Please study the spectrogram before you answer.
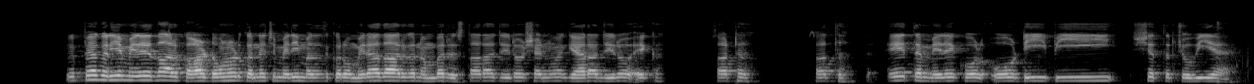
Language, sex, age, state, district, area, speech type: Dogri, male, 18-30, Jammu and Kashmir, Kathua, rural, read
